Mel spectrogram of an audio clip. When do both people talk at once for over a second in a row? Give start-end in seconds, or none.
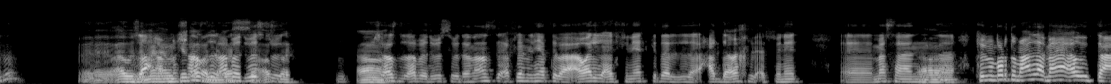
1.2-2.9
